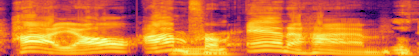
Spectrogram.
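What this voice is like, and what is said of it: Mock Southern US accent. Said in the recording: “she sounded like she was from the deep south ... I'm gonna do my West Coast accent”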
